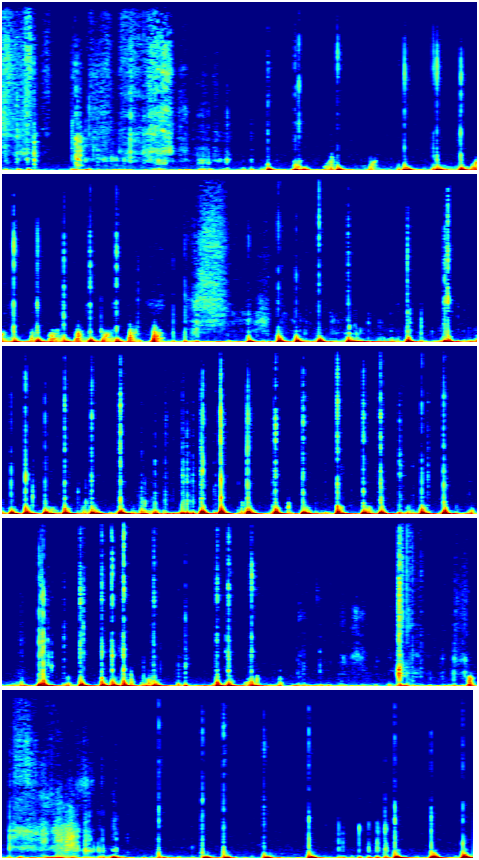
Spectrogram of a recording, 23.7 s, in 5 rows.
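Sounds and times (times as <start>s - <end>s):
fingers tapping on a book: 2.5s - 6.5s, 7.2s - 17.0s, 20.5s - 23.7s.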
